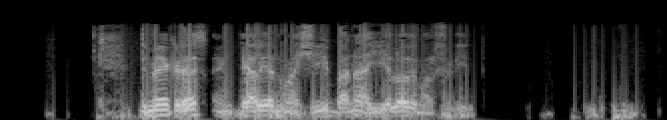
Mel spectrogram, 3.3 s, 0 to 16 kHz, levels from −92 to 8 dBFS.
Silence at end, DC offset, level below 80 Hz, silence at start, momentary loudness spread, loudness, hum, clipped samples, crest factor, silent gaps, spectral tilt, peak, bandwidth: 0.15 s; under 0.1%; -42 dBFS; 0.5 s; 21 LU; -17 LUFS; none; under 0.1%; 18 dB; 2.54-2.62 s; -6.5 dB/octave; -2 dBFS; 7.8 kHz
